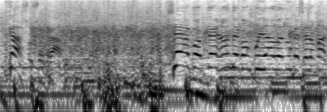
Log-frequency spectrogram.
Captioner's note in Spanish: Aplausos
